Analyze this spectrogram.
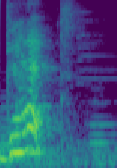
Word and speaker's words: debt: It's pronounced debt.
